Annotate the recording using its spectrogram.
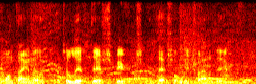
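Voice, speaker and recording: A man with a fairly low voice is heard with audible room echo and noticeable background noise. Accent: Southern US. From Georgia, US South. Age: 60s. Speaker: gospel singer. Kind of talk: casual chat. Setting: round table discussion.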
